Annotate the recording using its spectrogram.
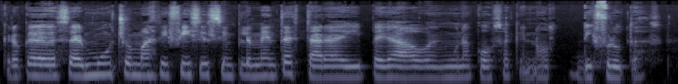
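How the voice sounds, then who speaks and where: A woman's voice: on the low side, monotone, moderate pace, no room sound. A woman host, interviewing a guest in a supportive, conversational way. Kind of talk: casual interview chat.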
